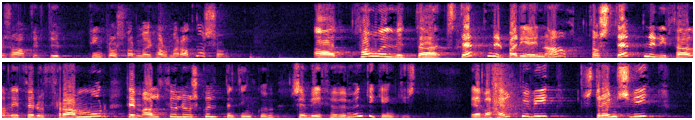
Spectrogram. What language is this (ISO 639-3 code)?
isl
